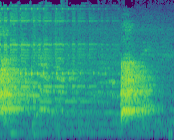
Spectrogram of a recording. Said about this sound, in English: I hear a dog. Of course. Of course. The when I come on live, somebody's at my door.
